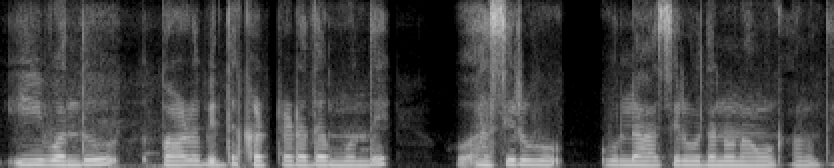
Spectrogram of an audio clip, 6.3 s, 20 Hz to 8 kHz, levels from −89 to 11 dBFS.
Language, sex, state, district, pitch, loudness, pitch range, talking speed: Kannada, female, Karnataka, Koppal, 205 Hz, -17 LUFS, 195-215 Hz, 95 wpm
